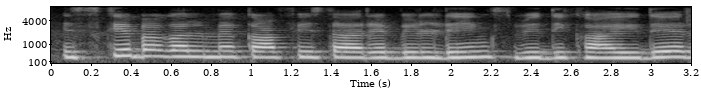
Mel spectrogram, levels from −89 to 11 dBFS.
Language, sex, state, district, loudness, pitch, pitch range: Hindi, female, Jharkhand, Garhwa, -12 LUFS, 270 Hz, 255-280 Hz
